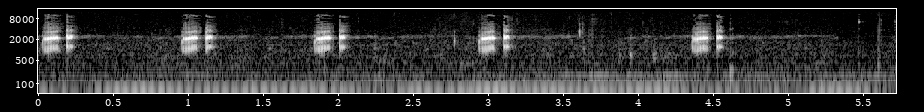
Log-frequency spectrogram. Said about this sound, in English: And this is really interesting, because this is the classic ribbit, ribbit, ribbit sound, which has led to the Nitterly expression frogging a garment, because you rip it, rip it, rip it back.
